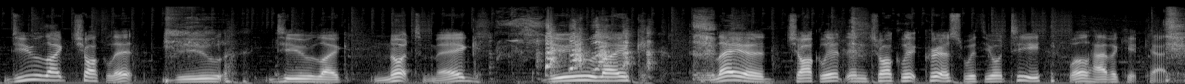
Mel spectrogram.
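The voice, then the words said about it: Poor put-on British accent. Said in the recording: “in the UK ... it's the worst accent ever on my part ... I thought it was all right until you got to the word nutmeg, and it really fell apart there ... That was South African and German ... it was a little bit South African”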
